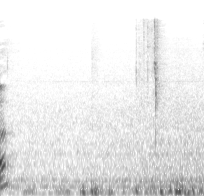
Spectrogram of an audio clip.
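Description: Thin plastic keyboard membrane sheets rustling and crinkling as they are handled, with a sharp click about a second and a half in.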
